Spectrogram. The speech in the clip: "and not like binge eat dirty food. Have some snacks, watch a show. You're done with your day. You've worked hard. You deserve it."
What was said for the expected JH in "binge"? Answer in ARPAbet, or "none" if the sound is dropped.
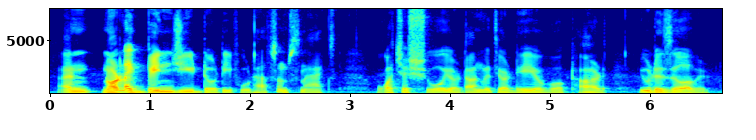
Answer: JH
